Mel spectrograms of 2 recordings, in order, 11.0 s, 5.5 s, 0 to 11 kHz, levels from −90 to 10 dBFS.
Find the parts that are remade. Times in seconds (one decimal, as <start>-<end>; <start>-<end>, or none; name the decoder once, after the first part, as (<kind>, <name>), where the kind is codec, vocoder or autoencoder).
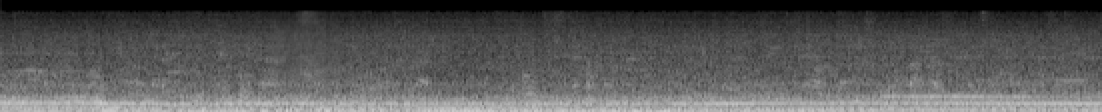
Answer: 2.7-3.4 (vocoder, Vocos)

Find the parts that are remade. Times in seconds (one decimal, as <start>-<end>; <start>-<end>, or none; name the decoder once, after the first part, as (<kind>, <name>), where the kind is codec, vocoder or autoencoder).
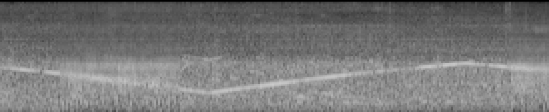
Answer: 0.6-1.8 (vocoder, Vocos); 5.1-5.5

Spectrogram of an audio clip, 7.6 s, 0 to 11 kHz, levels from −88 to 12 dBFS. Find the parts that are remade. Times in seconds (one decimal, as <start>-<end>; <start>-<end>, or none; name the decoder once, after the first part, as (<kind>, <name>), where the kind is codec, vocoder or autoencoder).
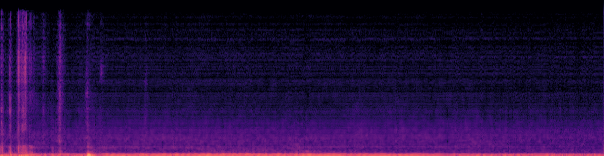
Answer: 0.0-7.6 (vocoder, Vocos)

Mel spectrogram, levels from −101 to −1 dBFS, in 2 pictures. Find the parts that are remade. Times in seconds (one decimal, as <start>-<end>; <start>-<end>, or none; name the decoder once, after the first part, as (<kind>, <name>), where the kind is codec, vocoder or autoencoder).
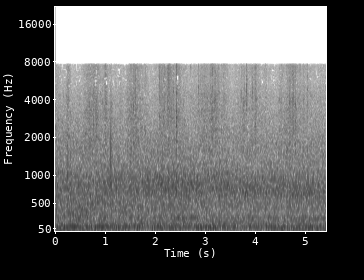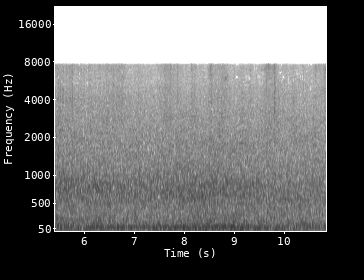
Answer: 6.1-7.9 (vocoder, Vocos); 9.2-9.9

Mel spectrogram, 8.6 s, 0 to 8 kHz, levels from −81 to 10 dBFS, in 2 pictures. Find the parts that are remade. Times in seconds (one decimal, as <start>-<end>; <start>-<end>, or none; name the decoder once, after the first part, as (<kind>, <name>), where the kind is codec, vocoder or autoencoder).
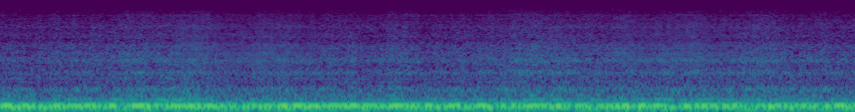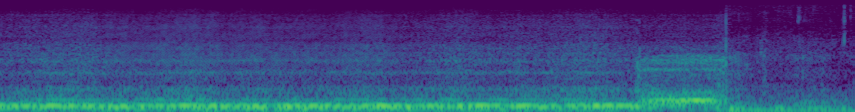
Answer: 0.9-1.6 (vocoder, Vocos); 3.1-3.7; 4.8-6.3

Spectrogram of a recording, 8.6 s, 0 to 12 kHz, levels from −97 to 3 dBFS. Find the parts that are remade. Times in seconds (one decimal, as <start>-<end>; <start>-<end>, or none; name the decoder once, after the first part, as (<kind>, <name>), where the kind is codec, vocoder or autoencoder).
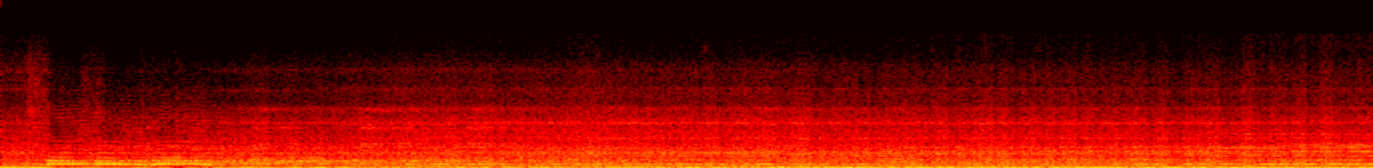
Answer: none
